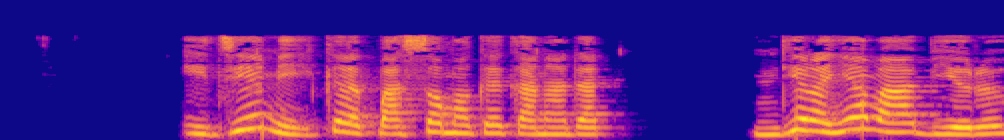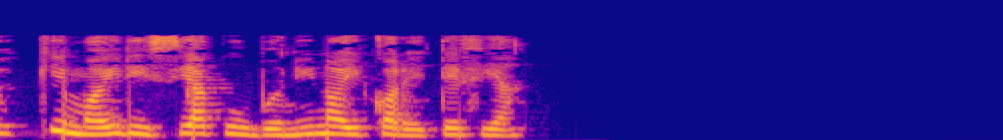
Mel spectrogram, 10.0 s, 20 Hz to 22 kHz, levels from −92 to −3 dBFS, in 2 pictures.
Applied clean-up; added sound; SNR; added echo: neural mask model Resemble Enhance denoiser.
